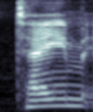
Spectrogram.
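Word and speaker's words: Thame: um and ben reeve tame is pronounced tame like the tame animal sound thank you thank you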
